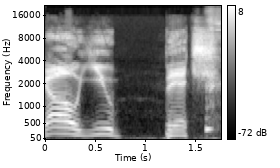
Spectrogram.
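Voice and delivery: lightly hammed-up demon mother's insult; mock angry villain. Demon mom finding the wheelchair girl, mock outrage.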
